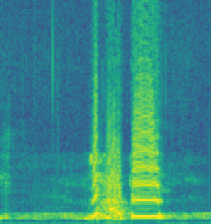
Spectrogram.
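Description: Speech only: a man talking, pausing briefly and then drawing out one word.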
